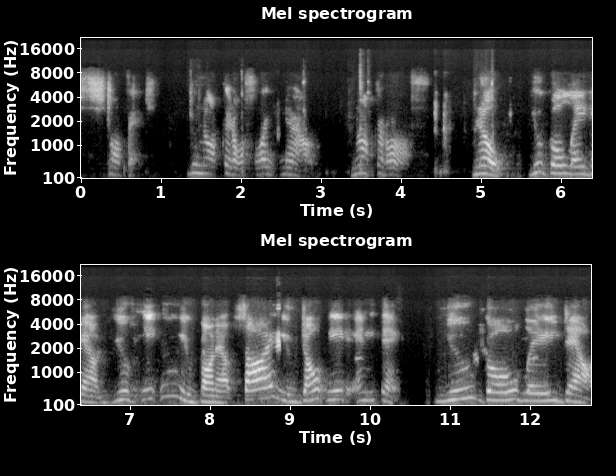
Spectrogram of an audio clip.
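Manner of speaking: speaking through gritted, clenched teeth. Telling the dog to lie down, talking through teeth. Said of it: "talking through my teeth to the dog".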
